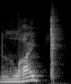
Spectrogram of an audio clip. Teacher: In English, the ejective sounds that some speakers use, as in like, are most common, phrase finally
